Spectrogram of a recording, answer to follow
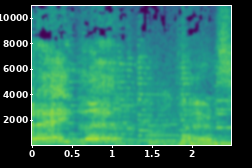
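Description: Plucked acoustic guitars playing the instrumental accompaniment of a Portuguese cantoria, a steady run of melody notes between the sung verses.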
